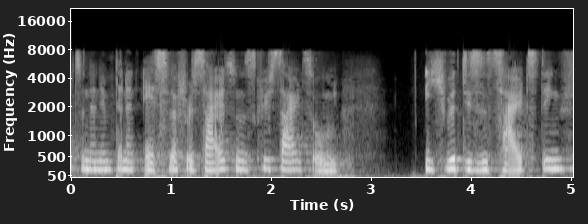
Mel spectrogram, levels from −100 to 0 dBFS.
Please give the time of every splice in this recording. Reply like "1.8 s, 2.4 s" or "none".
1.9 s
